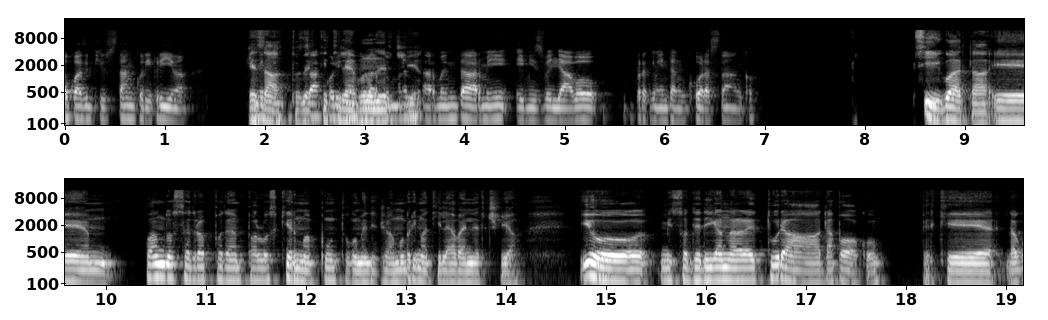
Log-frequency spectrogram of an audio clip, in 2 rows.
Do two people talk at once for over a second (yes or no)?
yes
